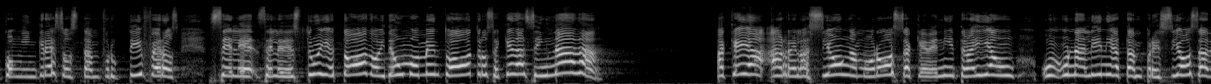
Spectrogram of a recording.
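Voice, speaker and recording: A woman pastor with a Guatemalan accent preaching a sermon, telling a personal story with deep emotion and dropping to soft, low tones as she recounts it. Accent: Guatemalan Spanish. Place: church sanctuary. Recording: reverberant church hall.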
